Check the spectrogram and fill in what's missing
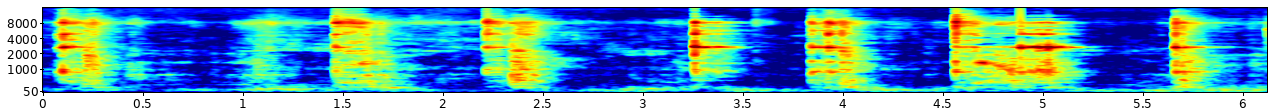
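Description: Spoon or spatula stirring half-fried bitter gourd in a pan over low gas flame, a series of scraping, clinking strokes against the metal, close and fairly loud, in repeated bursts with short pauses between.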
